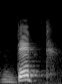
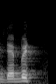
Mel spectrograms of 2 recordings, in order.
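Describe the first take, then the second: First: The b is silent, one syllable. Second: The b is sounded, two syllables. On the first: The speaker calls it right. "It is pronounced as debt" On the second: The speaker calls it wrong. "You don't say debit"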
